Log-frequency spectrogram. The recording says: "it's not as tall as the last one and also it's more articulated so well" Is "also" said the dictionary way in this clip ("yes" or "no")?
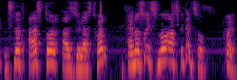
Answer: yes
